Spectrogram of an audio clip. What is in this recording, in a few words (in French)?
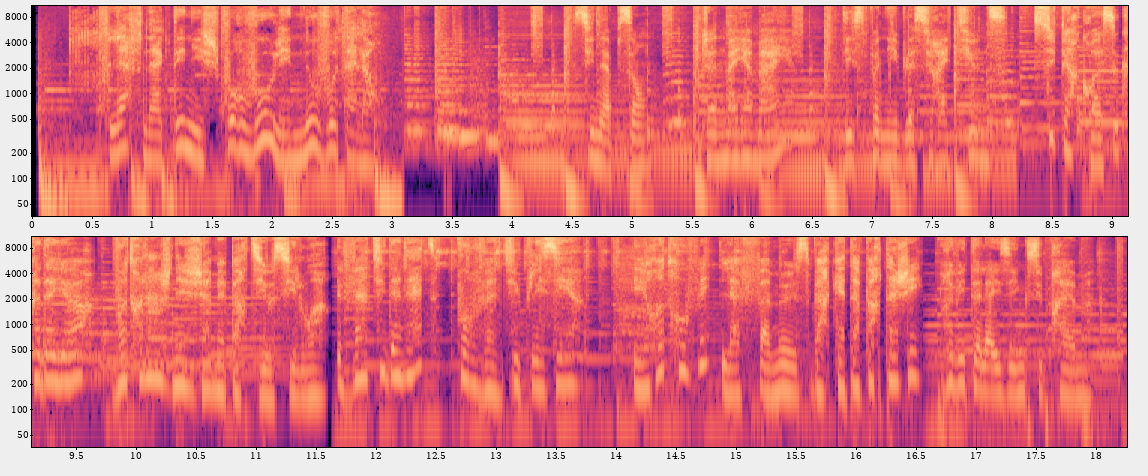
pub, voix off; publicités; Enregistrements dans la cabine speak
